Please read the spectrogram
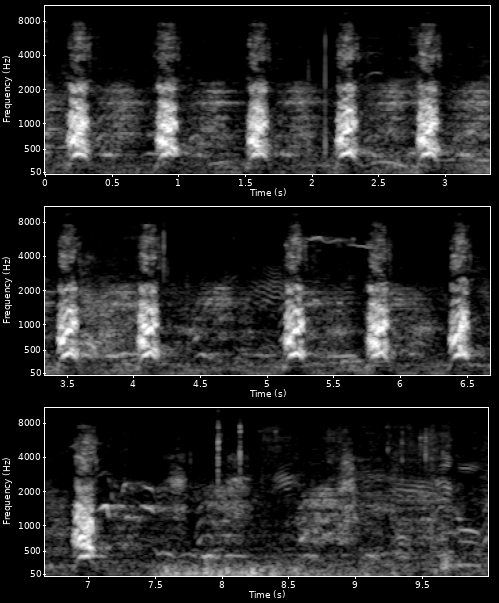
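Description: A Dobermann barking steadily at a helper holding a bite sleeve, guarding him in a bark-and-hold exercise. About eleven loud barks come evenly, roughly one every two-thirds of a second, with a short pause midway; the barking stops about seven seconds in.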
